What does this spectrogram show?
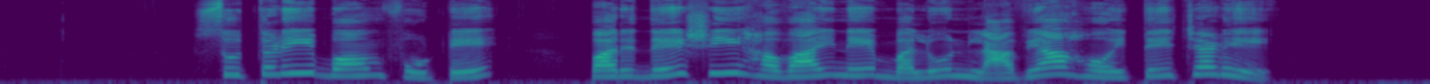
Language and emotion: Gujarati, neutral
